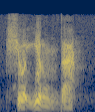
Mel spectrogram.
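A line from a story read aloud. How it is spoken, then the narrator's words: Noisy sigh, professor. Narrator (Russian): шумом вздохнул профессор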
